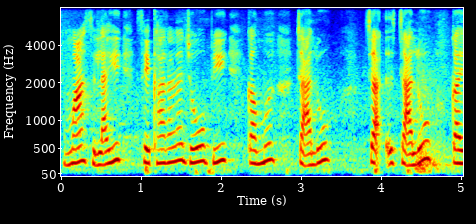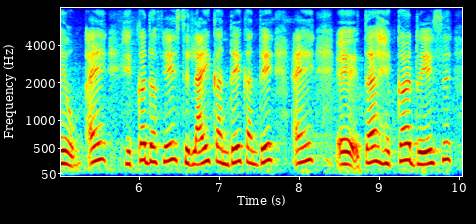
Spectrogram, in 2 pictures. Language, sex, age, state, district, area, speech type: Sindhi, female, 30-45, Gujarat, Surat, urban, spontaneous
